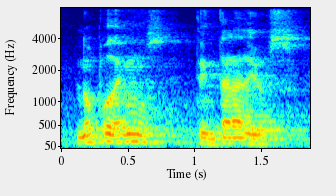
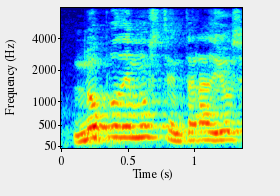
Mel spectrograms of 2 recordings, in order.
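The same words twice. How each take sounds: First: Low, soft, grave warning; subdued repeat. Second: Preacher's firm opening warning on "No podemos tentar a Dios"; emphatic warning. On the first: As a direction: drop right down and let it sink in. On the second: Preacher warns, then repeats it. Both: Real, not acted.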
